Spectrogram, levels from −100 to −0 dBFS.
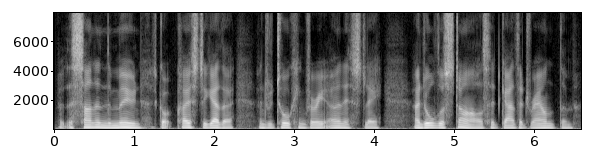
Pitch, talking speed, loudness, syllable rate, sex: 125 Hz, 210 wpm, -19 LUFS, 5.8 syllables/s, male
